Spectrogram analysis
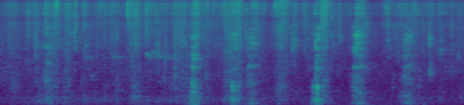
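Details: Native pigs on a farm, said to be at weaning stage, giving short low grunts in irregular bursts roughly every half second to second, the loudest between two and five seconds, over a steady background rustle.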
